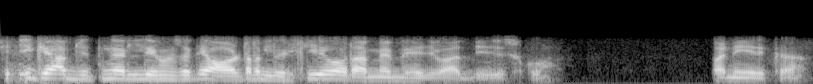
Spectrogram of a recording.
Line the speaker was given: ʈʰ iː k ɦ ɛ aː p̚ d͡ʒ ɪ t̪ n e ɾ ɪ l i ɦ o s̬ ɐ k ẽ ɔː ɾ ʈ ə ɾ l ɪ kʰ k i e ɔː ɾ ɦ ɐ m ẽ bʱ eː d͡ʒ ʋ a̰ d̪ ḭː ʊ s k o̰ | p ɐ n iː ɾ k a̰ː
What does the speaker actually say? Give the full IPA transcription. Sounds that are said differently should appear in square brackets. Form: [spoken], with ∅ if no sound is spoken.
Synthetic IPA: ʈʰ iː k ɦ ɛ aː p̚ d͡ʒ ɪ t̪ n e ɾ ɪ l i ɦ o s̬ ɐ k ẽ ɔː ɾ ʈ ə ɾ l ɪ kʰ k i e ɔː ɾ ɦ ɐ m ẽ bʱ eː d͡ʒ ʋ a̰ d̪ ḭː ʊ s k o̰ | p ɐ n iː ɾ k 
